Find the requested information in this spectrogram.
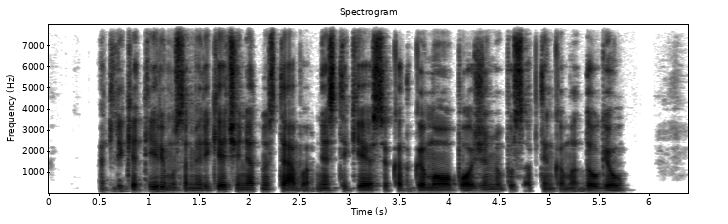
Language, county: Lithuanian, Vilnius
